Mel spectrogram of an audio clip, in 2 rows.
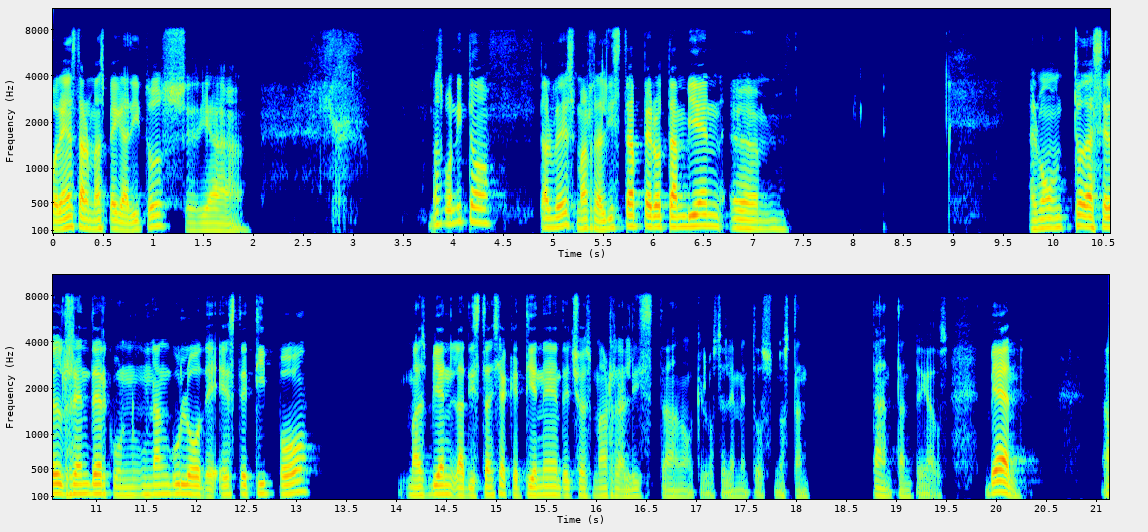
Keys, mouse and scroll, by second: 5.3-7.9 middle drag.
